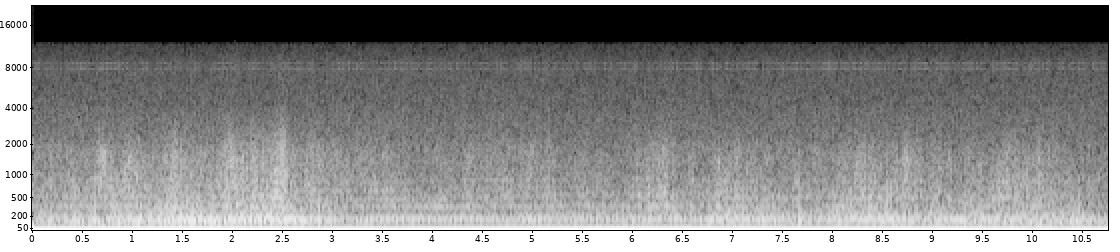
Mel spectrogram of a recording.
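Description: Grumman F8F Bearcat's radial piston engine running steadily in flight, a continuous loud propeller drone.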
